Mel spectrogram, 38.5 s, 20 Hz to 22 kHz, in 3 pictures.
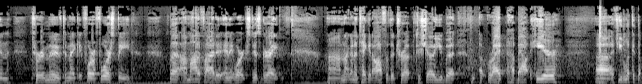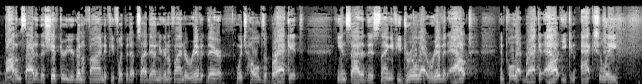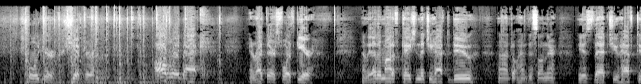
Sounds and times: Speech: 0.0s - 2.8s, 3.4s - 5.7s, 6.5s - 11.2s, 11.9s - 18.9s, 19.6s - 25.3s, 26.1s - 27.8s, 28.8s - 30.0s, 30.6s - 32.0s, 32.9s - 38.5s.

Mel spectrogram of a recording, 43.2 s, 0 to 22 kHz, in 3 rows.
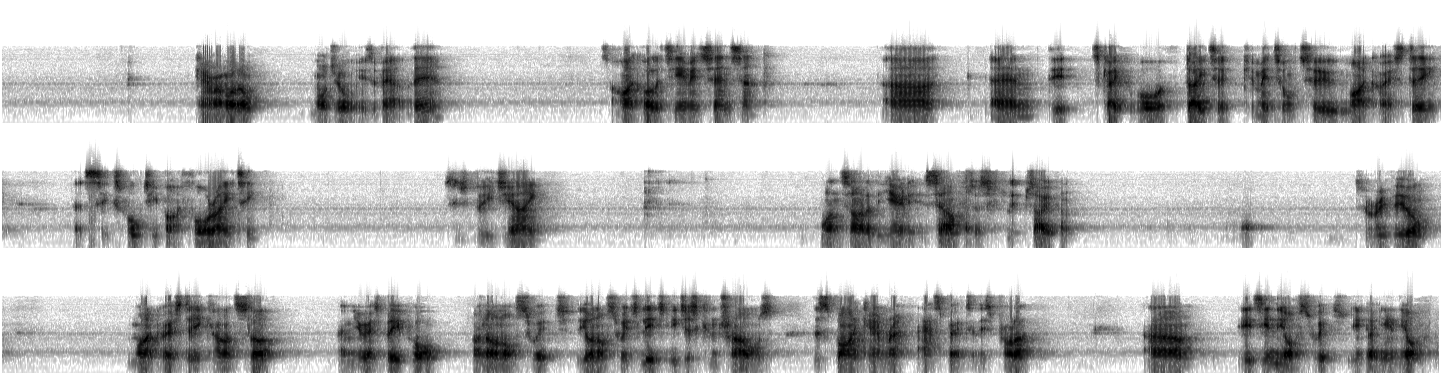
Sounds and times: Speech: 2.0s - 4.6s, 6.0s - 7.7s, 8.8s - 14.4s, 15.1s - 17.0s, 18.8s - 19.9s, 22.6s - 25.1s, 26.8s - 27.0s, 28.0s - 28.8s, 30.1s - 39.2s, 40.2s - 43.1s.

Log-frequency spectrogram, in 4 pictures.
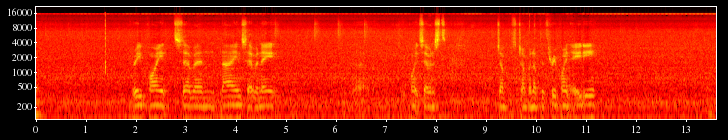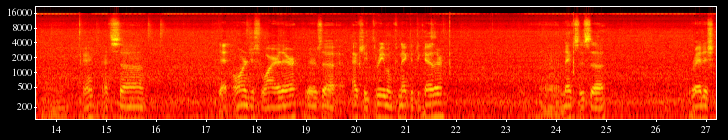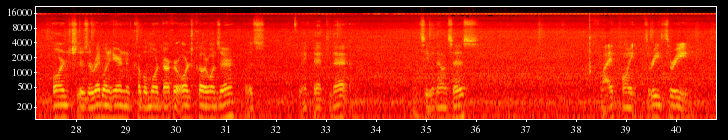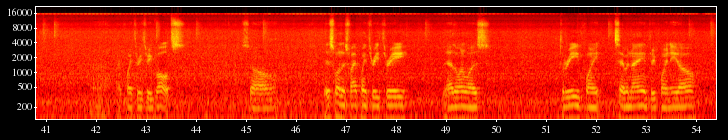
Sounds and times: Inside, small room: 0.0s - 54.4s
Speech: 1.9s - 4.9s, 6.2s - 8.3s, 9.2s - 11.3s, 13.4s - 15.9s, 17.2s - 21.9s, 23.6s - 25.1s, 26.6s - 31.8s, 32.4s - 33.6s, 34.7s - 36.1s, 38.3s - 40.4s, 41.9s - 43.8s, 44.9s - 45.7s, 46.5s - 48.3s, 48.9s - 50.0s, 51.2s - 54.1s.

